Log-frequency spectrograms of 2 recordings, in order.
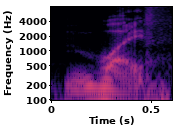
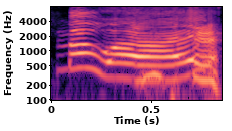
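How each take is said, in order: First: It is said in his normal voice. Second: It is said in a Borat impression.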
